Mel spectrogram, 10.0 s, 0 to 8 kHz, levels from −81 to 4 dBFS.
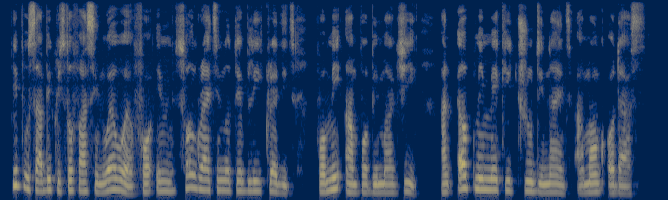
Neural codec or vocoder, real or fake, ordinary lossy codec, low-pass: none; real; none; none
